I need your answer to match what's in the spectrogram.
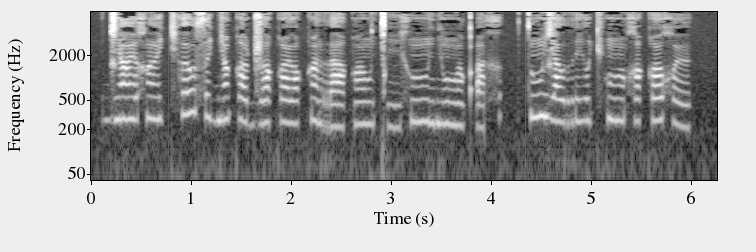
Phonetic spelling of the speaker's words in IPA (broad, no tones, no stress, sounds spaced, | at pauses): d͡ʑ ã e̯ χ ə̃ː e̯ cʰ ə o̯ s ə ɟ ə̃ q ə o̯ ɖ͡ʐ ɤ q øː o̯ q ə̃ r a q ũː ǀ i x ũː ɟ ũː qʼ ə x | t ũ ʑ a o̯ r i o̯ cʰ ũː χ ɤ q u χ ø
